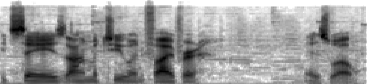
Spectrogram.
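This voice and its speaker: A man's voice: fairly low pitch, big pitch swings, unhurried, creaky, sharp tone, soft background music. A man from Jamaica hosting a live trading stream, chatting casually and joking with viewers in the chat. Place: home setup, UK.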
